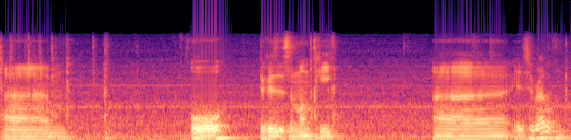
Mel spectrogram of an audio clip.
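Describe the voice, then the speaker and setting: There is audible room echo around a man's very deep, low voice with a dark, mellow tone. He uses ordinary pitch variation and leaves long, frequent pauses. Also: fairly slow pace. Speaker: 3D artist livestreaming sculpting. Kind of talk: casual chat while working, livestream.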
